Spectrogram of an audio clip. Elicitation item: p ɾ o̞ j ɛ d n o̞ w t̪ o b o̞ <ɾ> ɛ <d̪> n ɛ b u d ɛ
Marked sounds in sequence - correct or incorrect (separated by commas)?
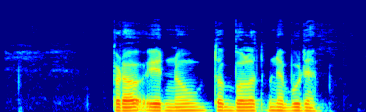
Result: incorrect, incorrect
